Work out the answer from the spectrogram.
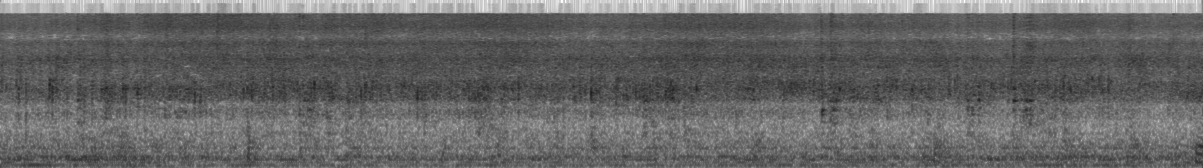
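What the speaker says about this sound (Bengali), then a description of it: "এবার আমি এর মধ্যে ঝিঙে আর আলুগুলো সব দিয়ে দেবো একসঙ্গেই। এপিট ওপিট করে ভালোভাবে আমি নেড়ে নেব।" Ridge gourd and potato pieces are stirred and turned in hot oil tempered with cumin seeds in a frying pan, giving a steady, continuous close sizzle with faint scraping, no talking.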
